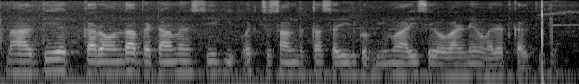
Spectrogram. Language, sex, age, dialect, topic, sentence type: Hindi, male, 25-30, Awadhi Bundeli, agriculture, statement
